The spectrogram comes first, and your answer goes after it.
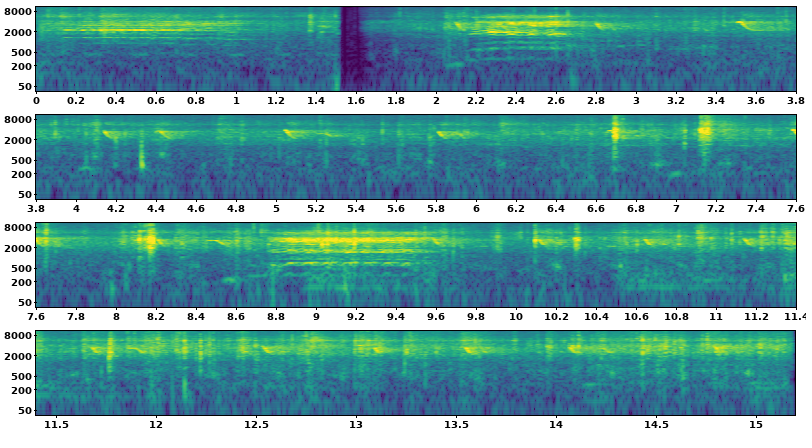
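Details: Malabari goats on a farm, taken outside for the day: a wavering, nasal bleat early on and another loud quavering bleat midway, over a steady series of high chirps and scattered clicks.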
